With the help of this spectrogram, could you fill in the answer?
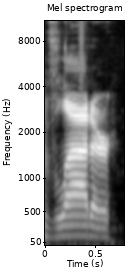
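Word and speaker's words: Vladař: kemsky was easy um pronunciation vladder it looks like vladder so it's stan vladder yes stan vladder in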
